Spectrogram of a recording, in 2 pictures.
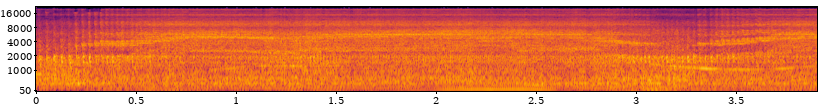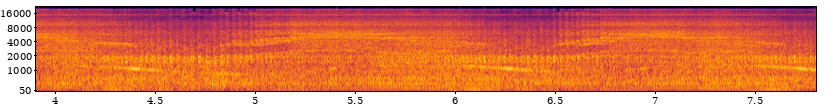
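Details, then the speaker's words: Alfa Romeo 159 1.9 Mjet diesel, engine bay; sharp puffing hiss rising with revs when accelerating, exhaust gas passing through the layers of the manifold gasket, manifold warped; fix is removing manifold with integrated turbo, machining it, new gasket, studs and nuts. "the noise that you hear on the beginning of the video is the gas is passing through the layers of the gasket"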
